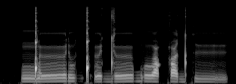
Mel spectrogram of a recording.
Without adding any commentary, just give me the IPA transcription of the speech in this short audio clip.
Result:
ŋ͡ǃ ɵː ɾ u ǃʼ ɵ d ɵː b oː q ɵ d k ɨː

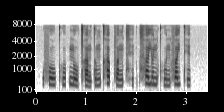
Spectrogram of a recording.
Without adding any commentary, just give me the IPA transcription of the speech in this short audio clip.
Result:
f o˨ w kʷʰ ɐ˨˥ p̚ n̪ o˨˩ w t̪ʰ ɐ˨˩ ŋ t̪ ʊ˨˥ ŋ kʰ ɐ˥ p̚ f ɐ˨˥ ŋ t͡sʰ ɪ˨ k̚ t͡sʰ ɐ˥ j ɵ˧ n kʷʰ ɐ˨˧ n f ɐ˥ j t̪ʰ ɪ˧ k̚

